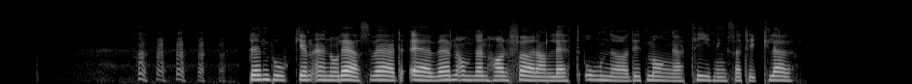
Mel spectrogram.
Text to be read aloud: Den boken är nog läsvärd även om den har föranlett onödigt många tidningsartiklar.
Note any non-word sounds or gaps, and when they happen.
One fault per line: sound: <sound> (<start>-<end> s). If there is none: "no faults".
sound: laugh (1.3-2.3 s)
